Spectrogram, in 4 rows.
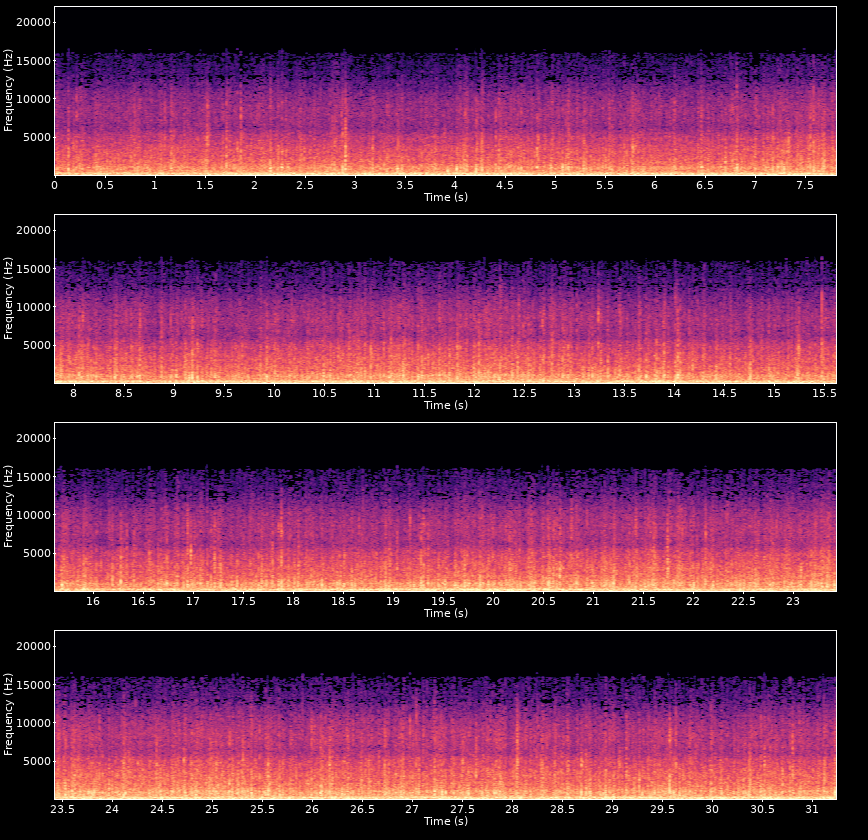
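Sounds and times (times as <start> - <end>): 
rain: 0.0 - 31.2.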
